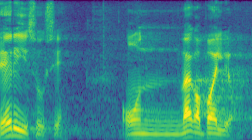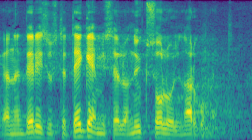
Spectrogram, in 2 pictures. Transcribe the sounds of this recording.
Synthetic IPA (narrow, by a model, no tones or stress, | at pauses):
eɾisusḭ | o̞nvæɡ̥ɑpɑlʲjujɑ̰ne̞nd̪ee̞ɾisust̪e̞t̪e̞ɡ̥e̞mise̞lo̞nykso̞lulineɑrɡ̥umʔḛnt̪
